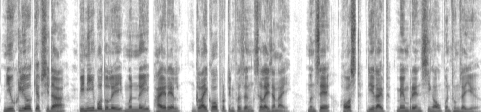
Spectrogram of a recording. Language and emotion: Bodo, neutral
